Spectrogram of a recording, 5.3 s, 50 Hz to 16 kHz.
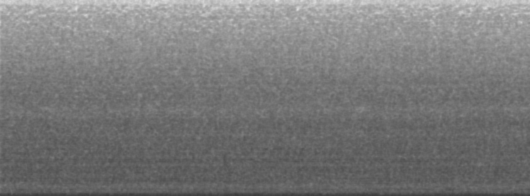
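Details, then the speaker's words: Toyota Avanza EFI engine, complaint of unstable idle, sometimes high, sometimes low; scanner reads over 1000 rpm versus about 900 rpm standard. Steady, even drone noticeably faster than normal idle: idle speed too high, before repair. "Ya, kondisi putaran stasionernya ini terlalu tinggi. Kalau standarnya stasionernya itu sekitar 900 rpm, tapi ini 1000 rpm lebih."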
